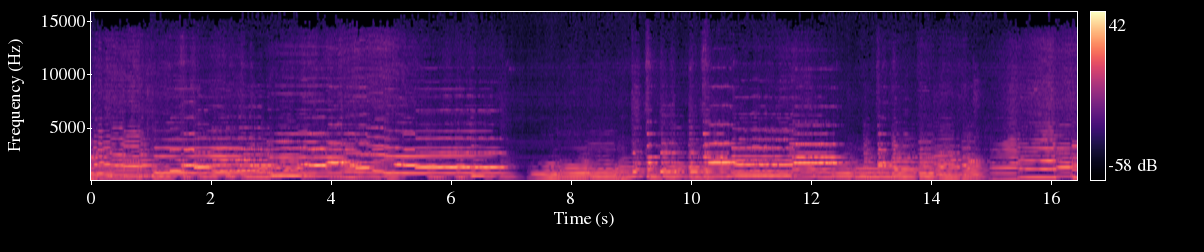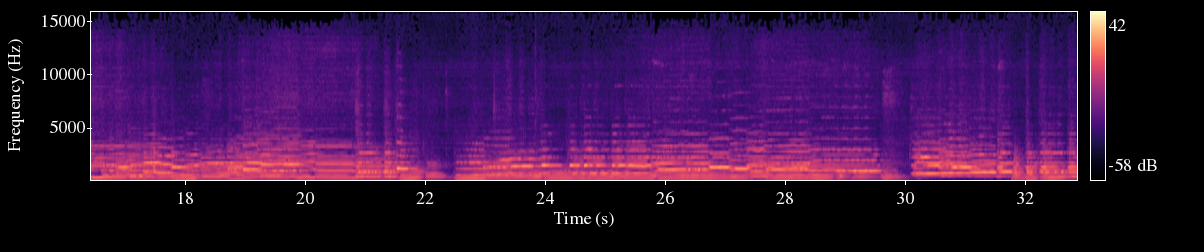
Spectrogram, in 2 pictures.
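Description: Woodwind quintet playing a chamber piece live, with flute, clarinet, French horn and bassoon. The ensemble plays continuously, with a brief break about seven seconds in.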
